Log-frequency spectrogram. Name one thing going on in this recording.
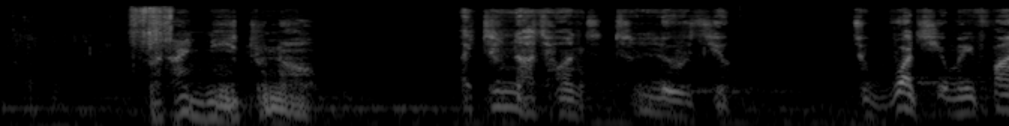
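A woman speaks calmly and gravely.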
